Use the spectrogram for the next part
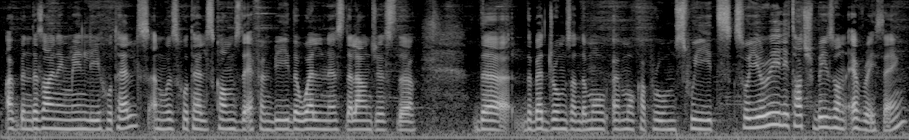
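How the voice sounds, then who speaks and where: A woman's voice: lowish voice, a little mellow, a little hiss or hum. Egyptian-born woman, candid and laughing. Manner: candid, self-deprecating, laughs easily. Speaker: interior designer, guest. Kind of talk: casual interview talk.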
